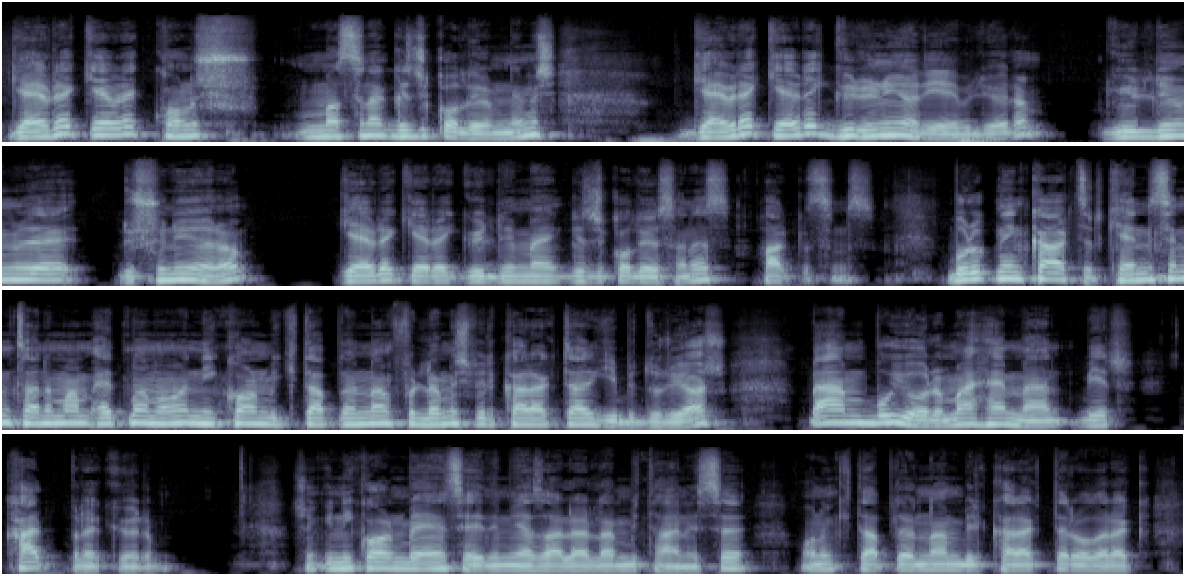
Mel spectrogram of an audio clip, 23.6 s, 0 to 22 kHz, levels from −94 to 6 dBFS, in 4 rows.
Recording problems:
none

